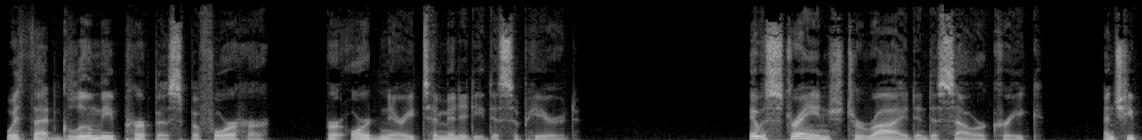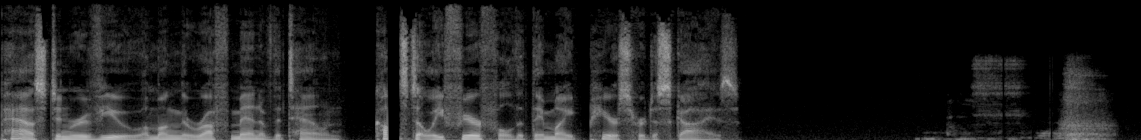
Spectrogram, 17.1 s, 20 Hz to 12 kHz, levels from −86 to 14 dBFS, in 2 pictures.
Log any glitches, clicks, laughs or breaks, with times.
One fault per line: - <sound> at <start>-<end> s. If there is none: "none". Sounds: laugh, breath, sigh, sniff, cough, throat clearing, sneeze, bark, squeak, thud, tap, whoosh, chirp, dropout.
- dropout at 11.5-11.6 s
- sigh at 15.4-17.0 s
